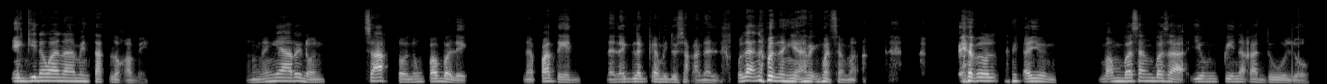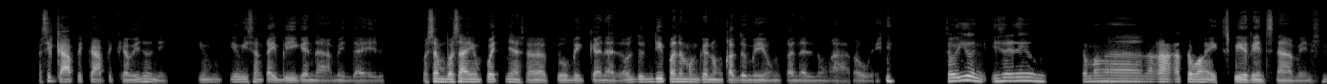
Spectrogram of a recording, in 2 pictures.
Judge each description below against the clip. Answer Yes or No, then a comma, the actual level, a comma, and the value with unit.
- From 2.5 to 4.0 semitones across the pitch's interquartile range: No, average, 5.3 semitones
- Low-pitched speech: Yes, low, 120 Hz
